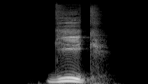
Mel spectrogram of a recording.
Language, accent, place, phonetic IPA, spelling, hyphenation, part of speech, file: German, Germany, Berlin, [ɡiːk], Geek, Geek, noun, De-Geek.ogg
- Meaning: geek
